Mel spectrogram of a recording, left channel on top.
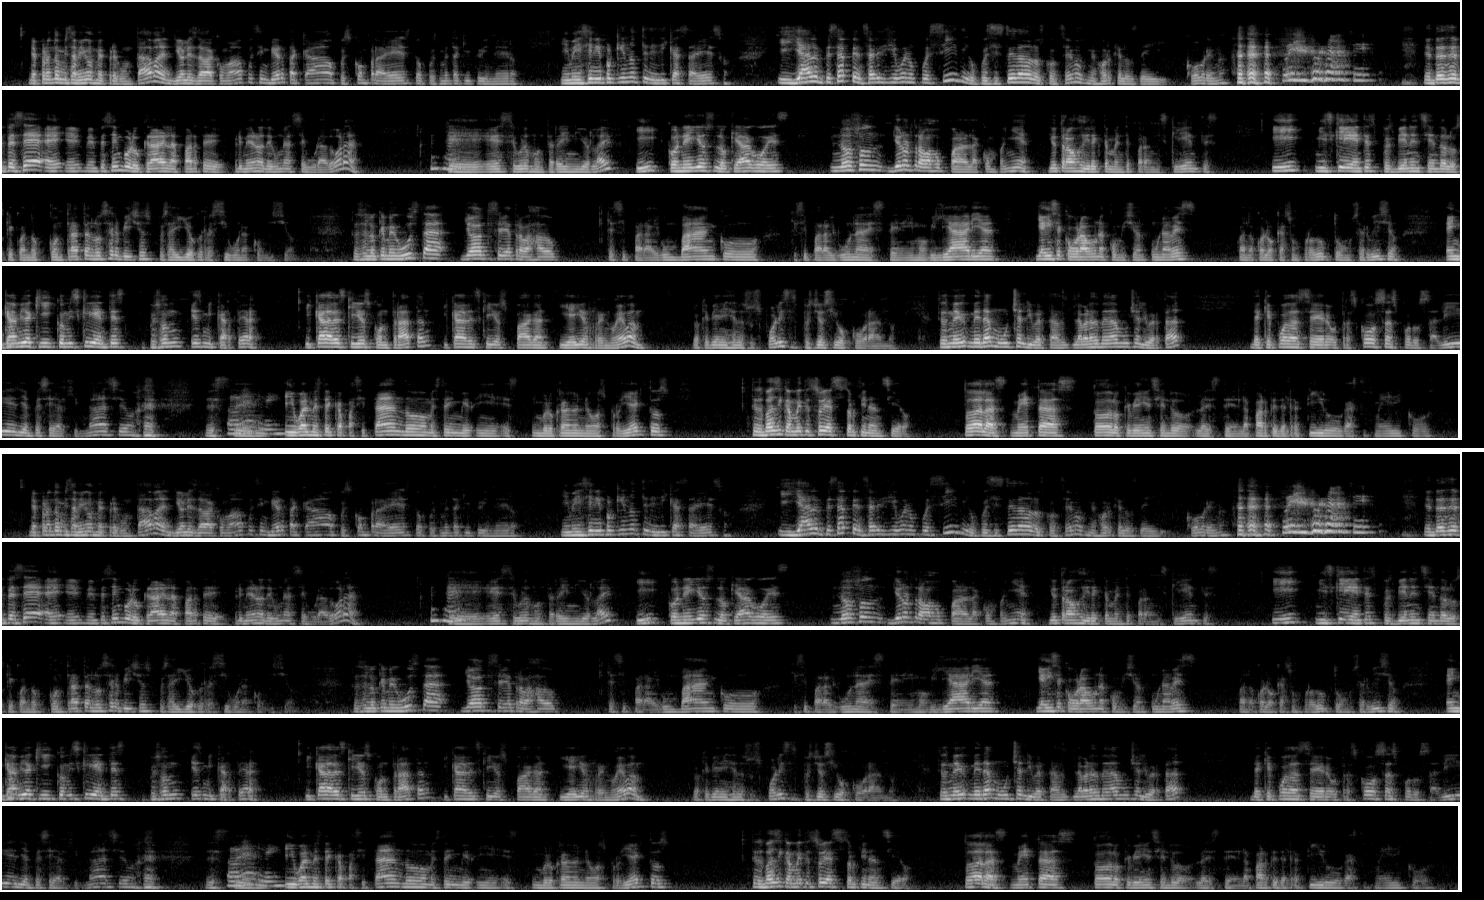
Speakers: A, on the left (about 70°); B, on the right (about 20°).
A: De pronto mis amigos me preguntaban, yo les daba como, ah, pues invierta acá, o pues compra esto, pues mete aquí tu dinero. Y me dicen, ¿y por qué no te dedicas a eso? Y ya lo empecé a pensar y dije, bueno, pues sí, digo, pues si estoy dando los consejos, mejor que los de y cobre, ¿no? <laughs>
B: pues <laughs> sí,
A: Entonces empecé, eh, eh, me empecé a involucrar en la parte primero de una aseguradora
B: ujú.
A: que es Seguros Monterrey New York Life, y con ellos lo que hago es, no son, yo no trabajo para la compañía, yo trabajo directamente para mis clientes. Y mis clientes pues vienen siendo los que cuando contratan los servicios, pues ahí yo recibo una comisión. Entonces lo que me gusta, yo antes había trabajado que si para algún banco, que si para alguna este, inmobiliaria, y ahí se cobraba una comisión una vez cuando colocas un producto o un servicio. En cambio
B: Ajá,
A: aquí con mis clientes, pues son, es mi cartera. Y cada vez que ellos contratan y cada vez que ellos pagan y ellos renuevan lo que vienen diciendo sus pólizas, pues yo sigo cobrando. Entonces me, me da mucha libertad, la verdad me da mucha libertad de que puedo hacer otras cosas, puedo salir, ya empecé a ir al gimnasio, <laughs> este,
B: Órale,
A: igual me estoy capacitando, me estoy inv- in- involucrando en nuevos proyectos. Entonces, básicamente soy asesor financiero todas las metas, todo lo que viene siendo la, este, la parte del retiro, gastos médicos,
